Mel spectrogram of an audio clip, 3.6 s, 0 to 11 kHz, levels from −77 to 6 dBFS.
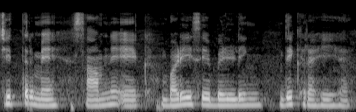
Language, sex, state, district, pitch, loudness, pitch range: Hindi, male, Uttar Pradesh, Lucknow, 135 Hz, -17 LUFS, 130-150 Hz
